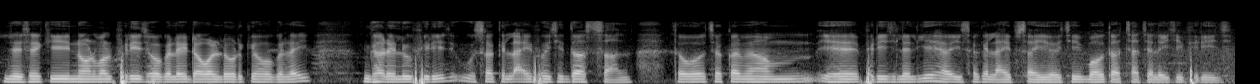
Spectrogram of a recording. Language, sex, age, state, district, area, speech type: Maithili, male, 18-30, Bihar, Muzaffarpur, rural, spontaneous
